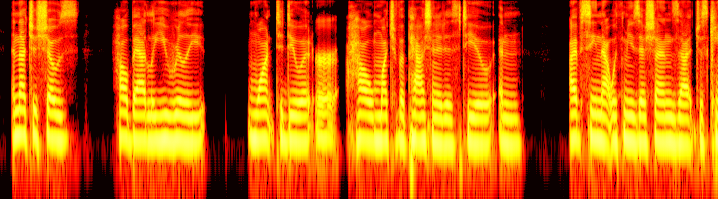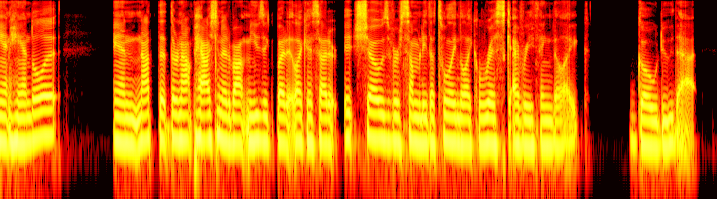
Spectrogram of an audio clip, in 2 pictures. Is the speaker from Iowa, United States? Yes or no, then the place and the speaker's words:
no; Geneva, Illinois, United States; also born or lived in Washington Island, Wisconsin / Sturgeon Bay, Wisconsin; I grew up in, like, Geneva, from a baby until I was, like, about eighteen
